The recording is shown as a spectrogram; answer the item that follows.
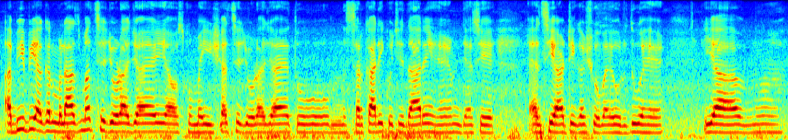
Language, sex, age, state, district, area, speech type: Urdu, female, 60+, Delhi, North East Delhi, urban, spontaneous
